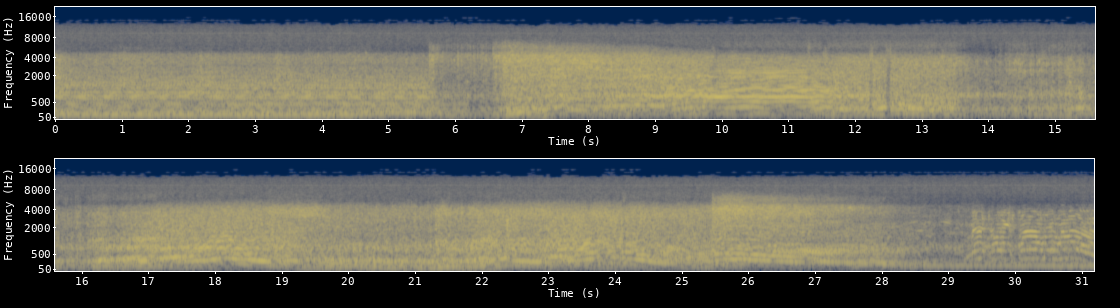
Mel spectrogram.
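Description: Drag-racing cars' engines idling steadily at the starting line, then launching at full throttle about six seconds in. The engine pitch climbs and drops again and again as the cars pull through the gears, over several runs. Near the end an engine settles back to a steady idle.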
